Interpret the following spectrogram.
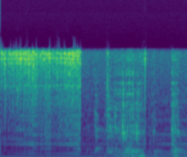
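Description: High-voltage discharge from a microwave transformer arcing and burning into wet cedar at a nail electrode: a dense crackling hiss for about a second that then cuts off. A few faint clicks and a low electrical hum follow.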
